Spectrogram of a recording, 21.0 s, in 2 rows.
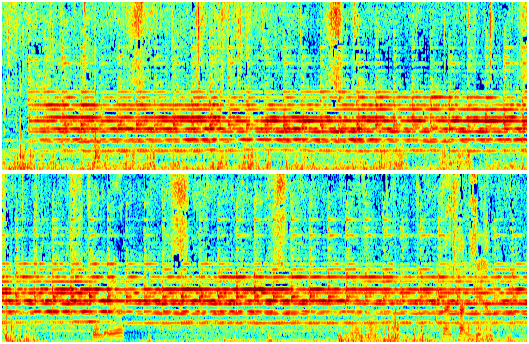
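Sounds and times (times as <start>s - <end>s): diesel railcar rumble: 0.0s - 21.0s
high ringing tones: 0.0s - 21.0s.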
